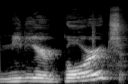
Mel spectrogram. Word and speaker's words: Meteor Gorge: is it is it meteor gorge or is it meteor george it which which is the current correct pronunciation and florida z said the correct answer which was george and mayo put him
